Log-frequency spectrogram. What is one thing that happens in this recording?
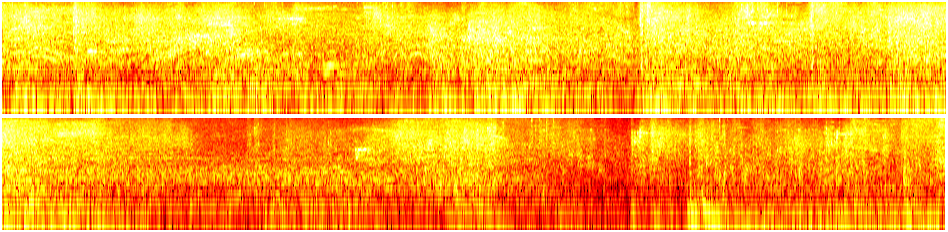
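Magic spell blasts crackle and boom in a busy fight.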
